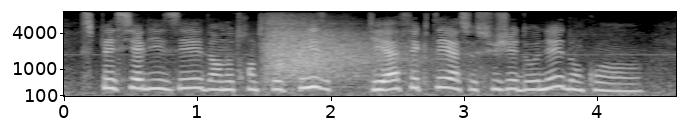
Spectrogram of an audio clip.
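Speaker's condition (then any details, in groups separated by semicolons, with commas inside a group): No condition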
